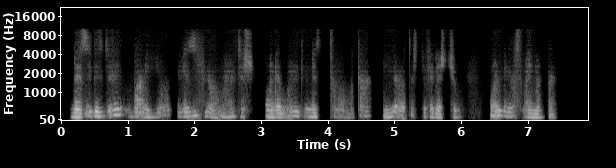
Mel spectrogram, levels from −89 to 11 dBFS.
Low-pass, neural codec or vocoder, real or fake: 9.9 kHz; codec, 44.1 kHz, 0.9 kbps, DAC; fake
